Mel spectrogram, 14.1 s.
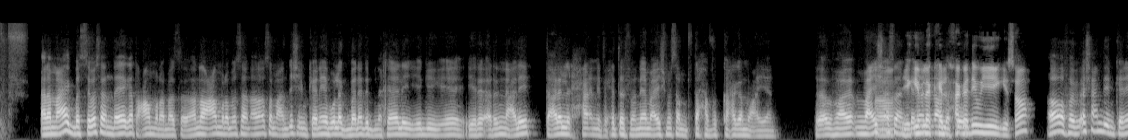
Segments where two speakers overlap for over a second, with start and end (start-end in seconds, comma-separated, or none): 10.9-12.1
